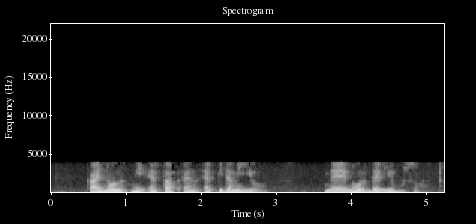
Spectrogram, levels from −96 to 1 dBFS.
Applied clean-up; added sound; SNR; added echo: none; none; none; none.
